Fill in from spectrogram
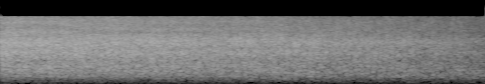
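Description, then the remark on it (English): A group of teachers clapping together, a dense, continuous wash of applause with no separate claps standing out, fairly quiet and slowly fading over about five seconds, with no voices. “They're clapping again.”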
